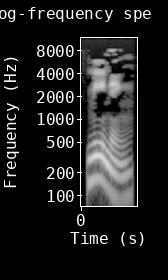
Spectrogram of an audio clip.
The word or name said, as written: meaning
